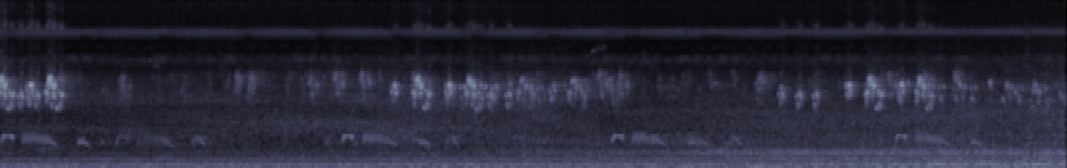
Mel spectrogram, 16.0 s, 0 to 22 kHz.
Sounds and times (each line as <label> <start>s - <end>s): Birds singing 0.0s - 16.0s
Traffic Sound 6.0s - 16.0s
